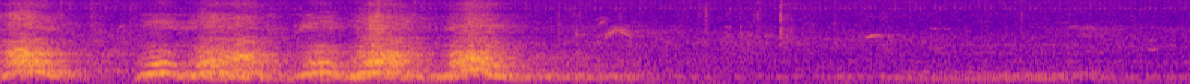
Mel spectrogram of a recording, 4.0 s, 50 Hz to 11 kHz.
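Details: A brief burst of several quick barks from Great Dane puppies at Puppy Hill, recorded 21 March 2019, fading out after about two seconds into a low humming background.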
